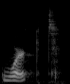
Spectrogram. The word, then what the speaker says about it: worked: Ed can be pronounced like t, as in worked.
